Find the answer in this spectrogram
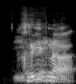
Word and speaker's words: Hryvnia: The Hryvnia. Hryvnia is how we say it.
